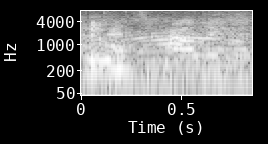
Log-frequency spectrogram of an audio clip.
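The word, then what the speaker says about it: gnu: But you could also call them new. It's spelled G-N-U, not N-E-W.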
